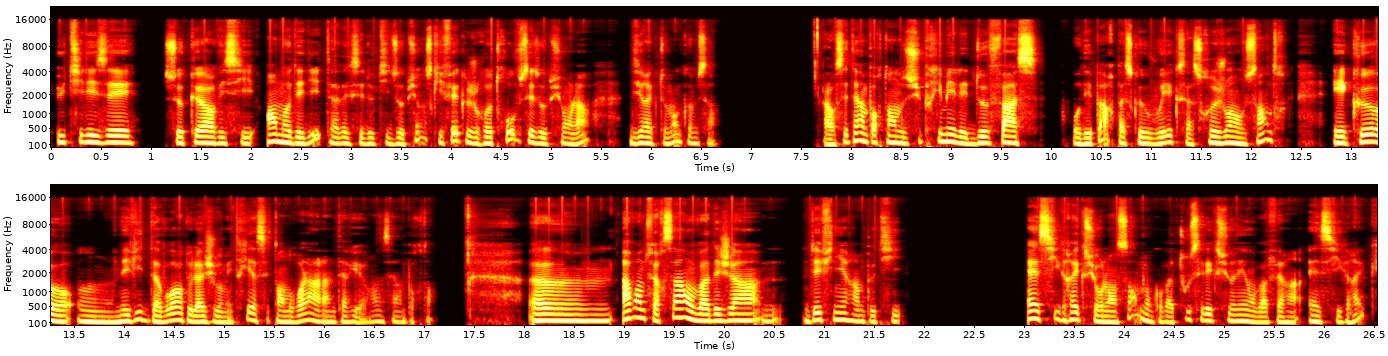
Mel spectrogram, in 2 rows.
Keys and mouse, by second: 1.4 click, 1.8 click, 3.0 Tab, 3.7 middle click, 4.4 shift+middle click, 4.7 middle click, 6.1-7.2 middle drag, 8.2 shift+middle click, 8.7 middle click, 9.7 middle click, 12.1 middle click, 14.7 shift+middle click, 15.0 middle click, 15.8 shift+middle click, 16.2 middle click, 18.7 click, 19.3 click, 20.0 shift+middle click, 20.5 middle click, 21.3 s, 23.3 a, 24.6 s.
